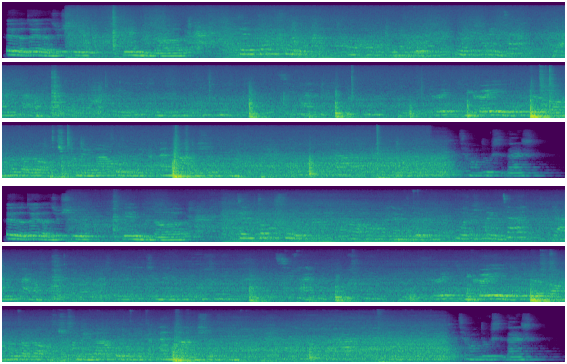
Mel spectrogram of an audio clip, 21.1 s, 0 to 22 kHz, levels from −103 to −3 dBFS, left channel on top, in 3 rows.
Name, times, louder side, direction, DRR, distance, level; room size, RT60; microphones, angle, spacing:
voice 1, 0.0-1.2 1.5-2.3 2.9-3.9 5.9-6.1 6.4-6.5 12.4-17.0 17.3-17.7, right 1 dB, 15° right, -2 dB, 0.7 m, -33 dB
sound 1, 0.8-19.4, left 3 dB, 50° left, 0.3 m, -34 dB
sound 2, 2.7-19.6, right 1 dB, 65° right, 1.3 m, -40 dB
voice 2, 4.3-12.4 17.3-20.7, equal, 85° right, -2 dB, 1.3 m, -41 dB
5.7 x 2.3 x 2.6 m, 0.72 s
head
